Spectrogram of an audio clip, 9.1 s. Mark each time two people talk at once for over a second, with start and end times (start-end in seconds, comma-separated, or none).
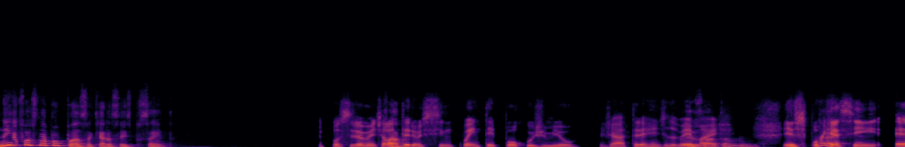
none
